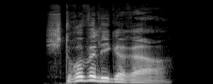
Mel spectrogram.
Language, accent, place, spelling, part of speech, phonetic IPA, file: German, Germany, Berlin, struwweligerer, adjective, [ˈʃtʁʊvəlɪɡəʁɐ], De-struwweligerer.ogg
- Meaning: inflection of struwwelig: 1. strong/mixed nominative masculine singular comparative degree 2. strong genitive/dative feminine singular comparative degree 3. strong genitive plural comparative degree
